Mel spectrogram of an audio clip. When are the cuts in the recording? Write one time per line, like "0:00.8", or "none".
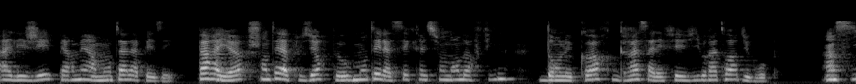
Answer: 0:01.9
